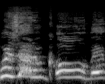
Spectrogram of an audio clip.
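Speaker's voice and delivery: mock shrill, high-pitched, rowdy, drunken-sounding scream. Retelling a fan who kept screaming for adam cole: imitating a drunk fan screaming. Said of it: "He kept screaming for Adam Cole too".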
